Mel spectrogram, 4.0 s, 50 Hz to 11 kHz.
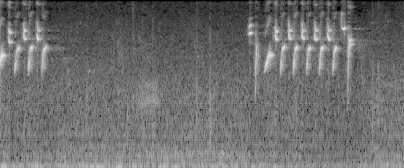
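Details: Balkan goldfinch, Carduelis carduelis balcanica, recorded for a 2022 world championship of goldfinch song: two bursts of quick, high, tinkling repeated notes, the second longer with about eight chirps, separated by a two-second pause.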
